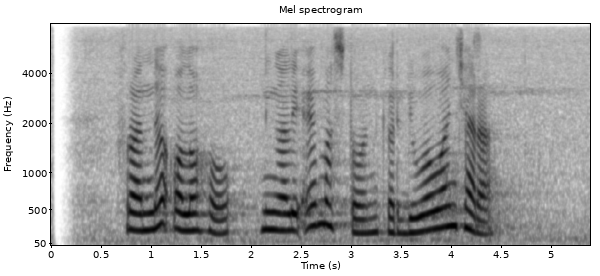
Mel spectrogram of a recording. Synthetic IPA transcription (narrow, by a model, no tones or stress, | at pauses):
fɾandaʔɔlɔɦɔk̚niŋaliʔɛmast̪ɔnkɨrdiwawaɲt͡ʃaɾa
